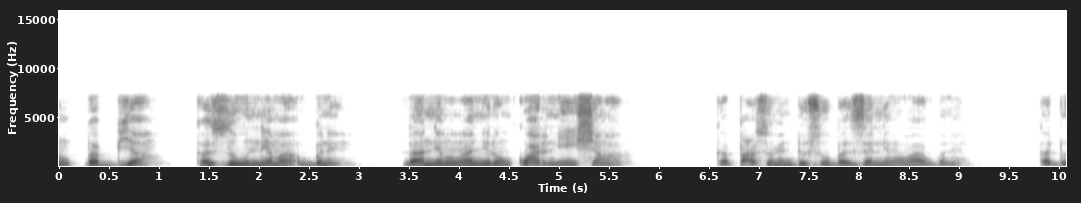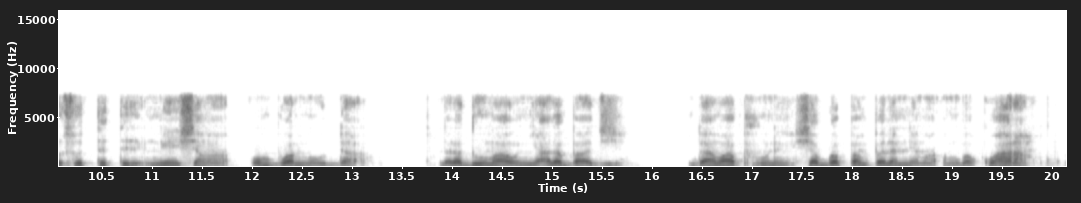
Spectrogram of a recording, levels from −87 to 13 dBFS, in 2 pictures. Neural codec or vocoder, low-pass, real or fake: codec, 16 kHz, 8 kbps, FunCodec, trained on Chinese and English, 25 frames a second; 7.2 kHz; fake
